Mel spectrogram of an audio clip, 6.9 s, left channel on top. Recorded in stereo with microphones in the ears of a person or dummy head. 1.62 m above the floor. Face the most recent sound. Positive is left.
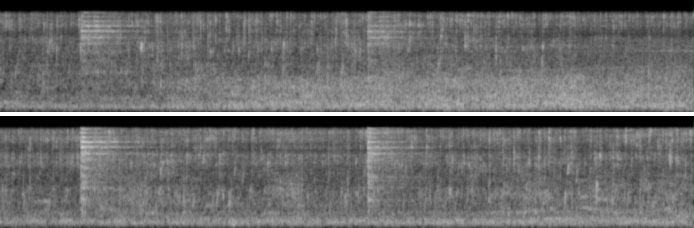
turn(degrees=-45)  # may be behind; listen again after turning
